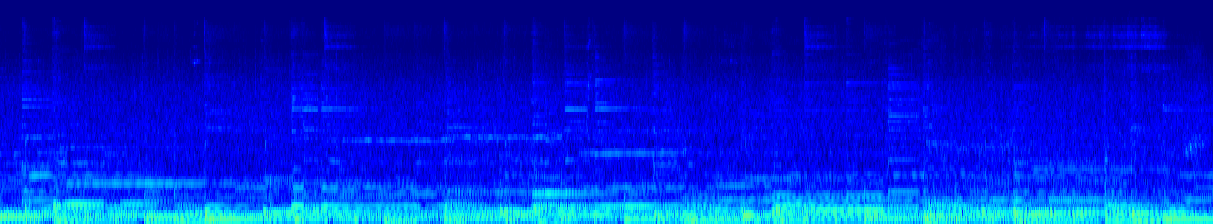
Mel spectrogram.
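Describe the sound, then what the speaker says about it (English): Steady rain patters throughout in the video game Rimworld, a continuous soft hiss mixed under tonal game music with no voices. "Oh, it's raining."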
